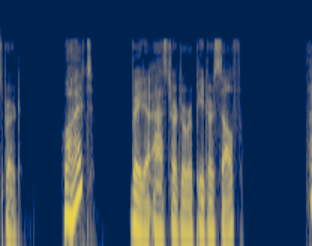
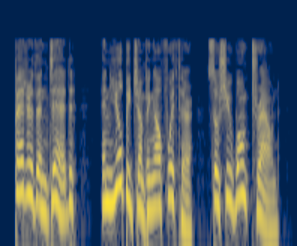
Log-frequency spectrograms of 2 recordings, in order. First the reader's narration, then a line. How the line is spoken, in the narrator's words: Veda snapped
